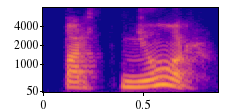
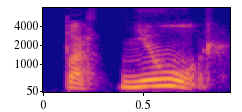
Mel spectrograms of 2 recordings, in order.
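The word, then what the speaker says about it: партнёр: Now in this word, you can see we have two vowels, A and yo, but nothing is in blue. You know why? Because yo is always stressed. If you see a word with the letter yo is the one that's stressed. Партнер.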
